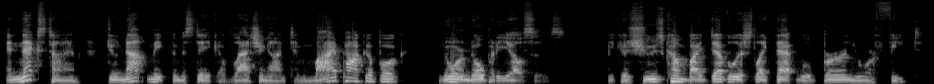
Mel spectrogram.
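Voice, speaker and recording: Man voicing a stern, kindly older woman, husky. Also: fairly low pitch, animated, normal speed, fairly bright tone. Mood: frank, kindly. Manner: folksy, blunt, nonstandard grammar.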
